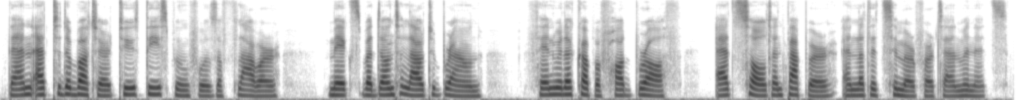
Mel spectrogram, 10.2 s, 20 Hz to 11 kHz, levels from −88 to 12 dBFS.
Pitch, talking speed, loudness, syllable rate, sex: 190 Hz, 190 wpm, -19 LUFS, 4.7 syllables/s, female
